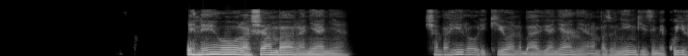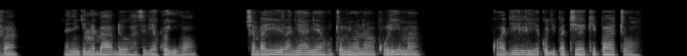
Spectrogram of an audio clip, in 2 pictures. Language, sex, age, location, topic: Swahili, male, 25-35, Dar es Salaam, agriculture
